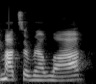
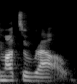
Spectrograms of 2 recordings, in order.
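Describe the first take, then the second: First: The word is said in a standard, full way. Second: The word is said in a clipped New Jersey way. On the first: "They don't say" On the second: "they say"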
